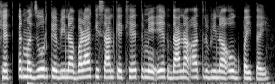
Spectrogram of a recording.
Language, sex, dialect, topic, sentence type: Magahi, female, Central/Standard, banking, statement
